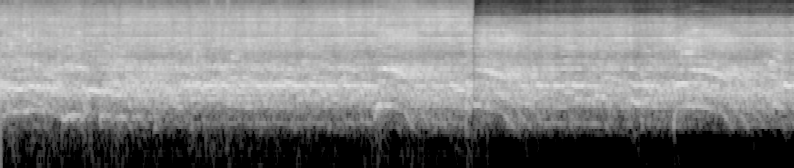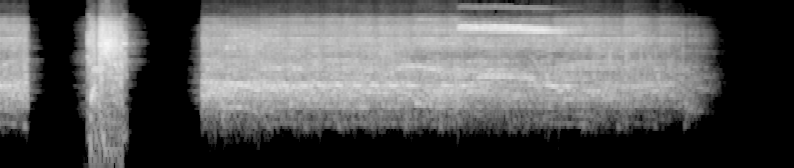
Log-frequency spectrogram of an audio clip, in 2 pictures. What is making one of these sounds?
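A large crowd cheers and shouts loudly.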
